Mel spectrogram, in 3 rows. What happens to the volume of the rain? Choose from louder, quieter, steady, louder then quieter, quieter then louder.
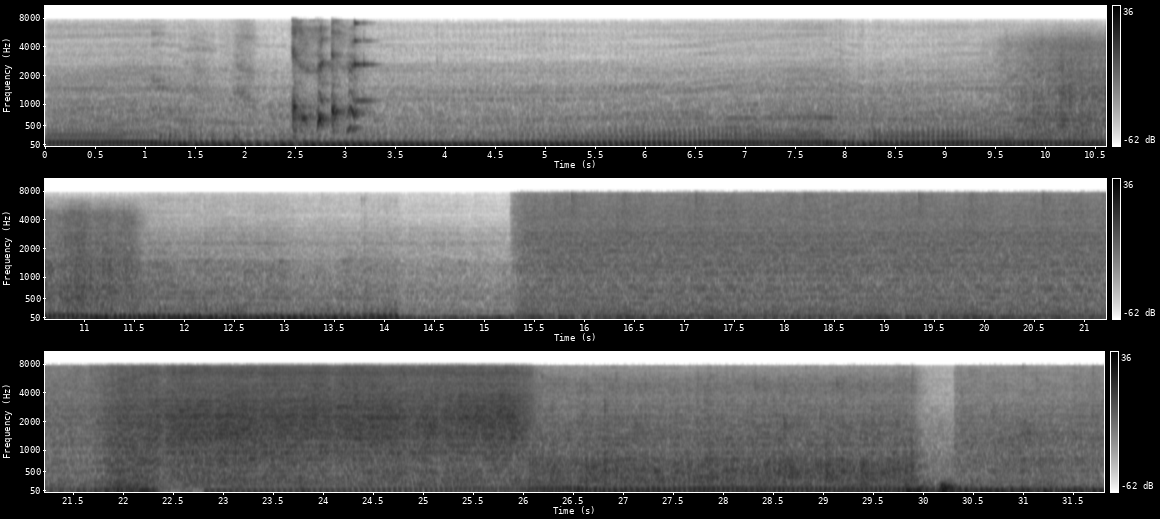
louder then quieter.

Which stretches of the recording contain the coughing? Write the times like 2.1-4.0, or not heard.
1.9-3.3.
